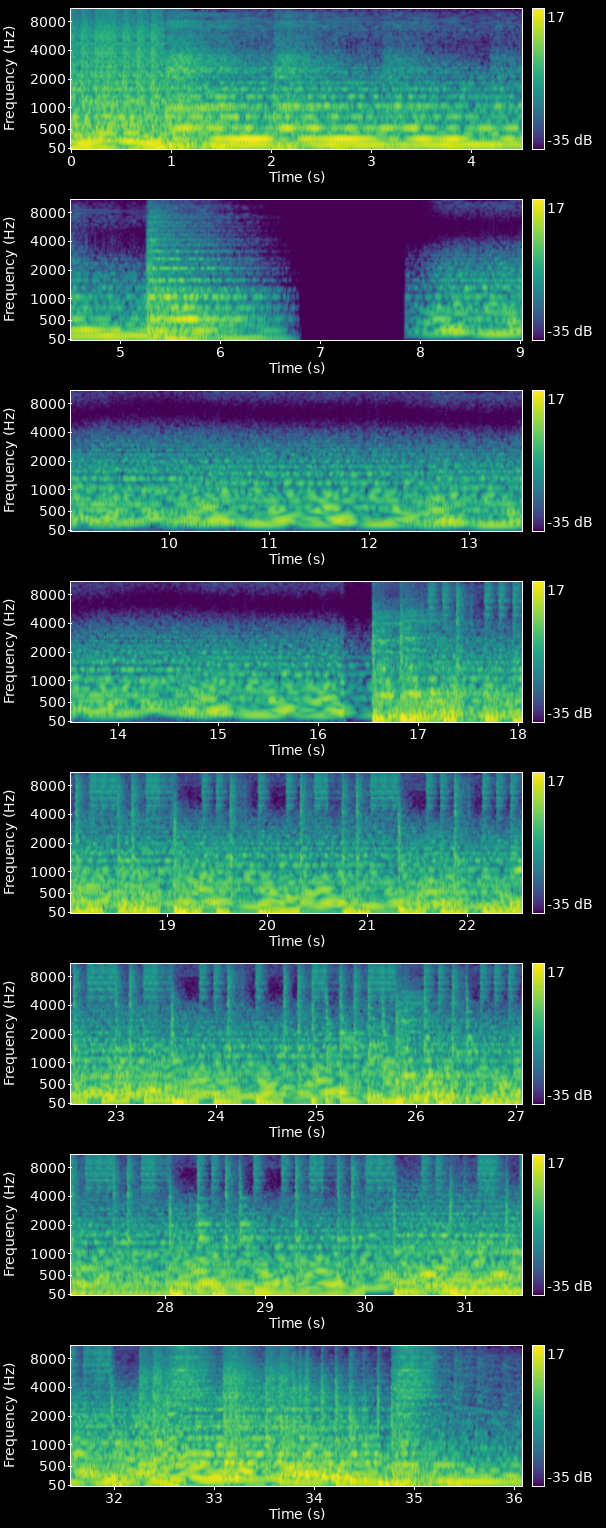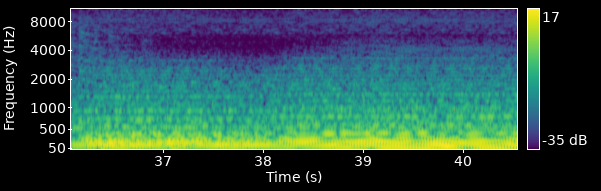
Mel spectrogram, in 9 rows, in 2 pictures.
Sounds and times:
Music: 0.0s - 6.8s, 7.9s - 40.5s.

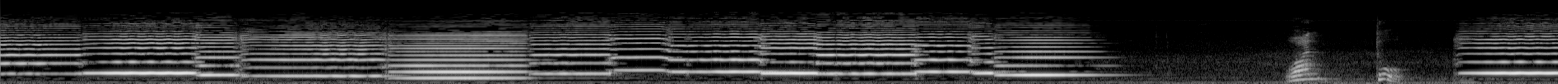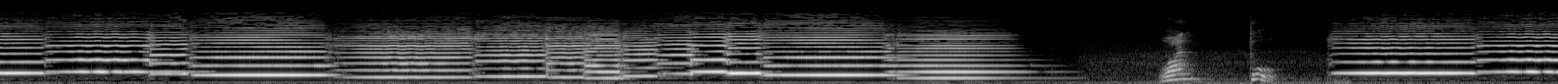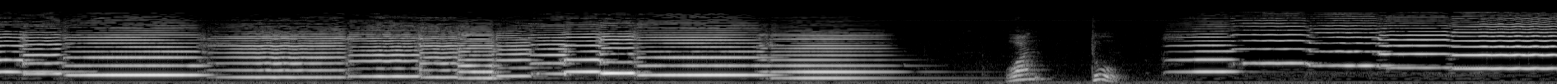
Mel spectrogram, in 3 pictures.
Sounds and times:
Violin, fiddle: 0.0s - 11.4s, 14.6s - 26.4s, 28.8s - 40.9s, 42.8s - 46.7s
Speech: 12.8s - 14.1s, 27.2s - 28.4s, 41.2s - 42.5s.

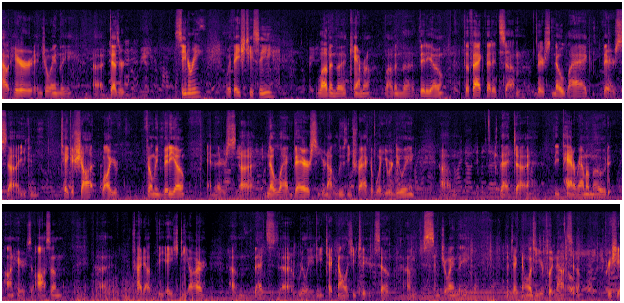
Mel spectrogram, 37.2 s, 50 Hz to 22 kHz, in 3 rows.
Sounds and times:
Speech: 0.0s - 26.0s, 26.7s - 34.2s, 34.8s - 37.1s.

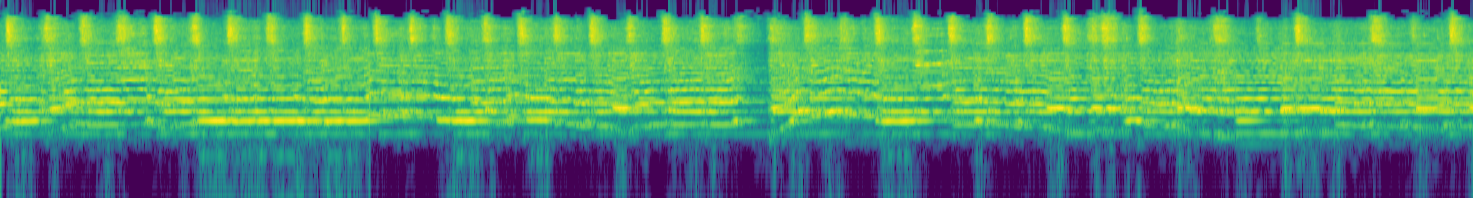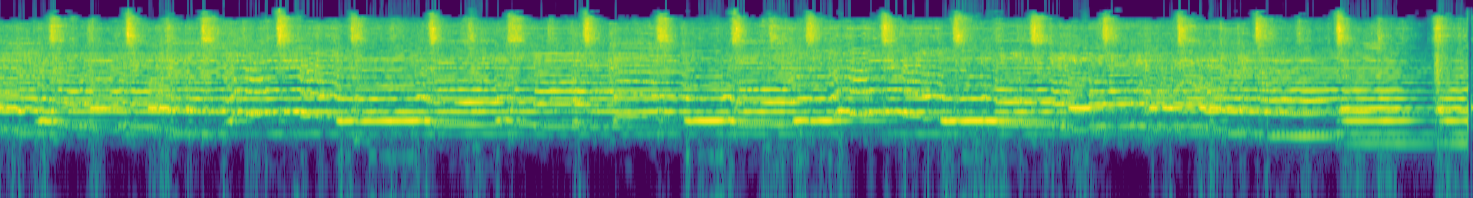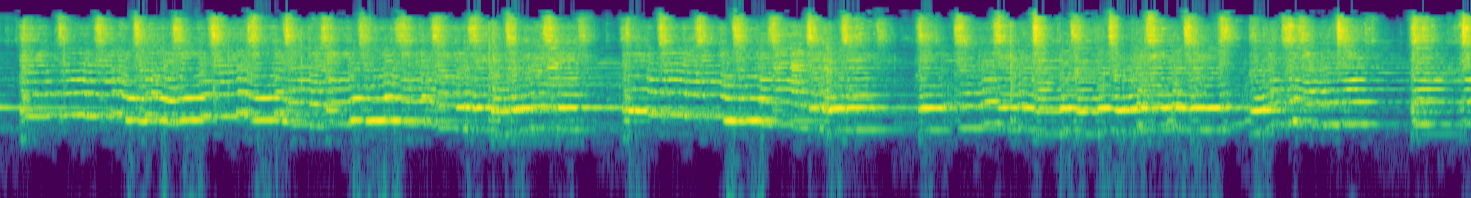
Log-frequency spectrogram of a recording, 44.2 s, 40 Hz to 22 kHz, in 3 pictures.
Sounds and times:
Traditional music: 0.0s - 44.1s.

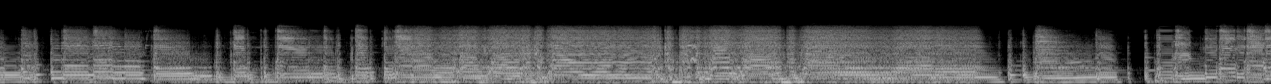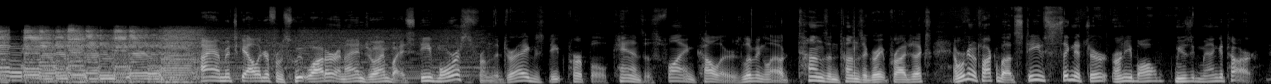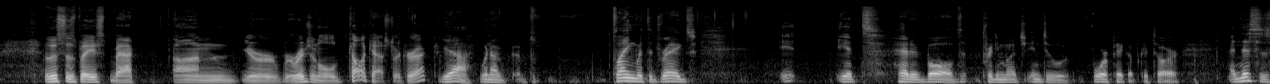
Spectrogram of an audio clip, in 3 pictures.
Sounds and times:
Speech: 14.7s - 25.3s, 25.9s - 30.8s, 31.5s - 32.4s, 33.2s - 38.1s.

